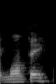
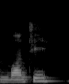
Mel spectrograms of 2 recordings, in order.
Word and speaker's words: Monte: Ishka's Polish, but she still reminds me to say Monte and not Monty.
